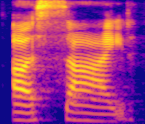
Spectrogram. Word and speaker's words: aside: did you get that a is an open exception with a schwa and side is vowel consonant e with a macron on the eye and cross off that silent e okay number two your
